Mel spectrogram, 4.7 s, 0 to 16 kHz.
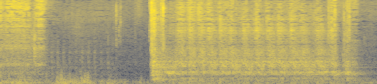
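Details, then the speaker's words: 1972 Ford Falcon XY 4x4 ute cranking in bursts, catching briefly then stumbling and dying; owner suspects not enough fuel, not hearing bubbles; cranks but will not start. "well sounds like not enough fuel not hearing bubbles"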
